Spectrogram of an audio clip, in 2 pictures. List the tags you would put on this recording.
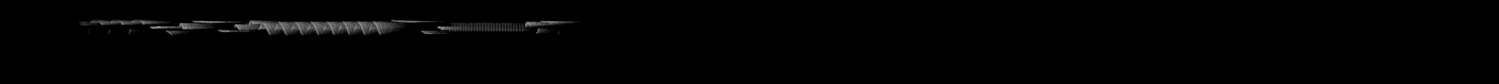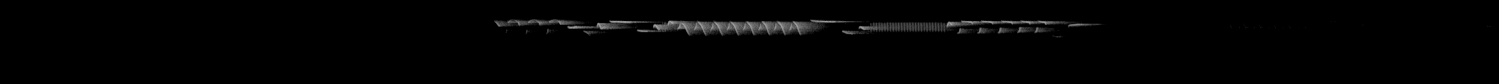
Sound effects > Natural elements and explosions
birds chirping Field recording singing wren

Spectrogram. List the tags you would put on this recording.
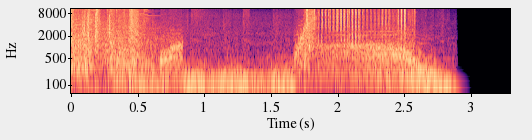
Sound effects > Other mechanisms, engines, machines
actuators circuitry clicking digital elements mechanical mechanism operation sound

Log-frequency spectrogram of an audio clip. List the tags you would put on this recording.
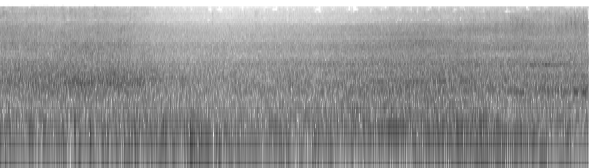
Soundscapes > Urban
urban bus

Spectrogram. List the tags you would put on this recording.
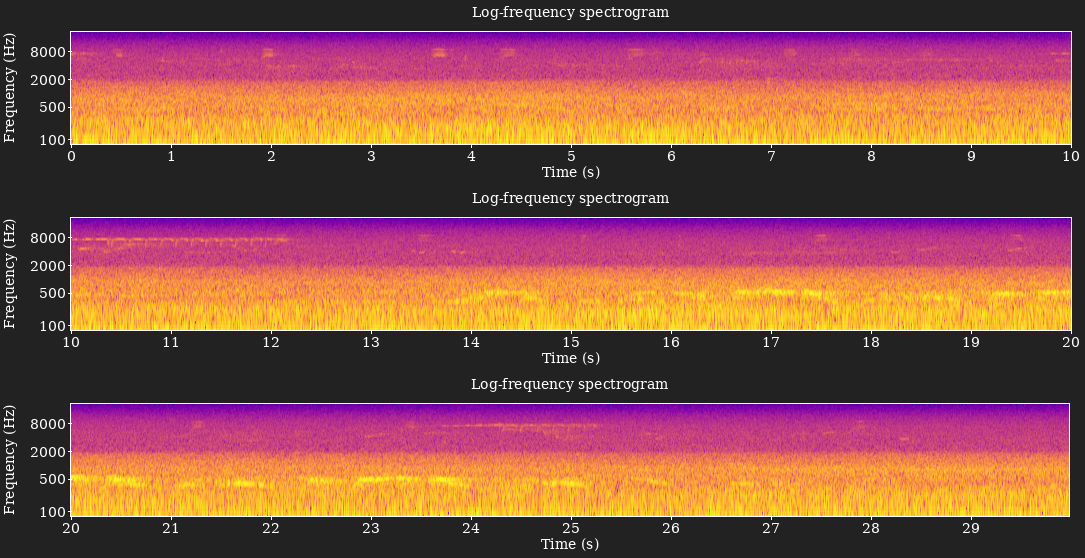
Soundscapes > Nature
field-recording phenological-recording soundscape natural-soundscape weather-data artistic-intervention modified-soundscape data-to-sound nature alice-holt-forest Dendrophone raspberry-pi sound-installation

